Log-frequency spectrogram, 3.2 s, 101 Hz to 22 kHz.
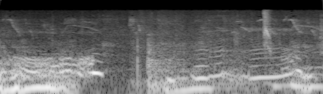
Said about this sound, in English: He's a 12-year-old African lion, big, powerful, ferocious.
